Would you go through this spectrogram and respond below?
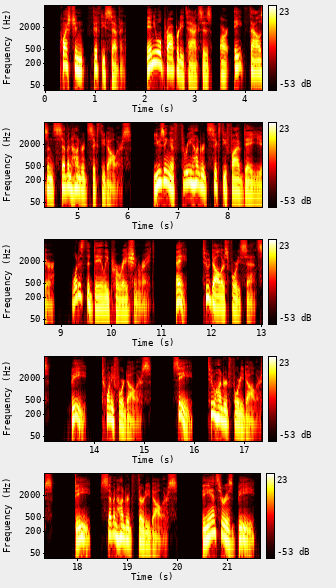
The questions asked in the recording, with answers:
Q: Using a 365-day year, what is the daily proration rate?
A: The answer is B.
